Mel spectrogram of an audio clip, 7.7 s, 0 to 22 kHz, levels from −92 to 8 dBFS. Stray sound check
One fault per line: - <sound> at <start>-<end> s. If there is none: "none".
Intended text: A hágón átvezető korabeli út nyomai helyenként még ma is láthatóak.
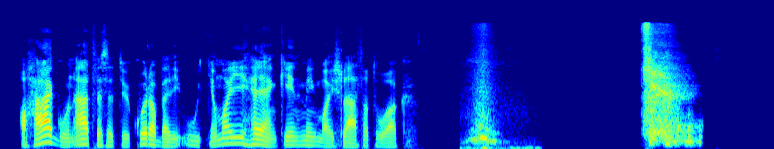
- whoosh at 4.6-5.4 s
- sneeze at 6.4-7.0 s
